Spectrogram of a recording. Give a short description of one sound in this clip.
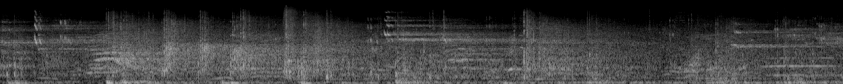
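Badminton rackets strike shuttlecocks in a large echoing hall.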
